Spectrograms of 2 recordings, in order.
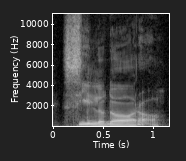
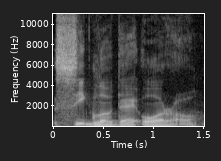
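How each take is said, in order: First: The 'de' is shortened and joined to 'Oro'. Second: The 'de' is said as its own syllable. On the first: It sounds like Italian. The speaker calls it wrong. "like like Italian" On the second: It sounds like Spanish. The speaker calls it right. "but it's Siglo de Oro"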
